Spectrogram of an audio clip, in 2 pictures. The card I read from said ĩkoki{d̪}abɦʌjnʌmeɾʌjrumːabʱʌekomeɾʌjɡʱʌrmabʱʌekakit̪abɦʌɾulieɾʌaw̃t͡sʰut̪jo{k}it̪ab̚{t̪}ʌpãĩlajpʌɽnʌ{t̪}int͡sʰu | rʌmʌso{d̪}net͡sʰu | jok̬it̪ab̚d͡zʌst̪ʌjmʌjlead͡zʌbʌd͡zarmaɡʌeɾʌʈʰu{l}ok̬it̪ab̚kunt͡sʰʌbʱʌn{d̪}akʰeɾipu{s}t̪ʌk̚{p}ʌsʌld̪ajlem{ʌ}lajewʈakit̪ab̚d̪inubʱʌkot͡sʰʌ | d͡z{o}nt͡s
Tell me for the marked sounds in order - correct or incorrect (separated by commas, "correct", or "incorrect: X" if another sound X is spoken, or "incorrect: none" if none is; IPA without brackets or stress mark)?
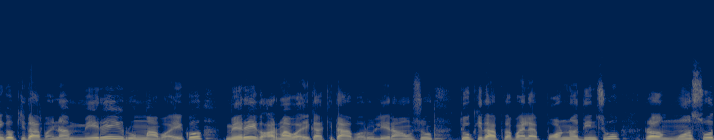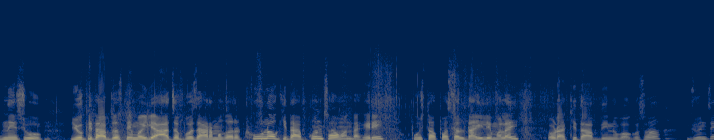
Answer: incorrect: t̪, correct, correct, incorrect: d̪, correct, correct, correct, correct, correct, correct, incorrect: u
